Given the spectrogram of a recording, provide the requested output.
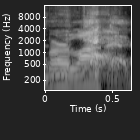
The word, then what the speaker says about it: Burleigh: to The, pronounce word Leigh is no, Lee. not the Y. She said it like the directions, like the maps. Oh yeah. That's it, Burley. I'm not Yeah. trying to be smart, y'all. The way y'all saying is that's how you probably should say Burleigh. it, brother. When you know Burleigh. to pronounce it correctly with No, yeah. Leigh is Lee.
